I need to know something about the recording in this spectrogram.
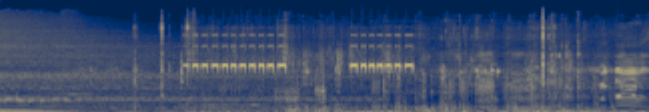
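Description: Underwater metal detector's target alert: two bursts of rapid high-pitched beeping, about a second and then about half a second long, heard through the camera housing, with faint clicks. Background music fades out at the start.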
